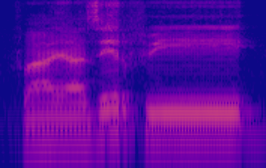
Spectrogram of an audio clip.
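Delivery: ordinary delivery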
